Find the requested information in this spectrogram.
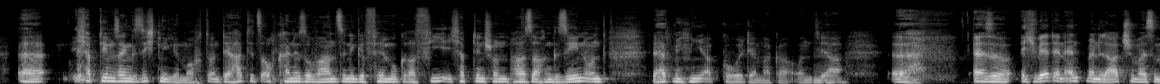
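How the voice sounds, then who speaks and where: A man talks at a fairly quick pace with a medium pitch and ordinary pitch variation. His tone is dark and mellow, and somewhat breathy. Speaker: podcast host. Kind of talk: casual chat.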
